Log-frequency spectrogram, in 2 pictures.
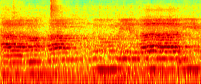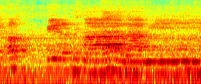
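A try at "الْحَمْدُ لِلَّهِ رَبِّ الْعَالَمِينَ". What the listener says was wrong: Ya, masih sama huruf H. H-nya masih dengan H. Jadi kayak yang asal semalam. Yang kedua ini lam jalalahnya kurang tasdid. Lillahi. Nggak boleh lillahi tapi lillahi. Ada tasdid. Jadi untuk huruf tadi ya ha. Tambah lagi huruf ain. Ainnya itu harusnya kedengarannya hamzah. Alamin, bukan alamin tapi alamin.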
